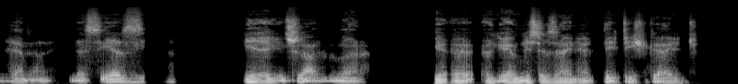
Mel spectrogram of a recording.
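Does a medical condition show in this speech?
Yes: Parkinson's disease; severe forgetfulness.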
